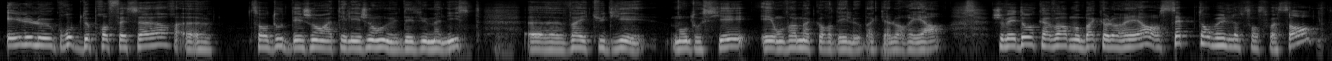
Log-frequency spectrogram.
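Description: An older French woman recalling her schooling and early adult life in an interview, telling it in a measured way in the present tense. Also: lowish voice, a little mellow. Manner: measured storytelling in the historic present. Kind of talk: oral history interview.

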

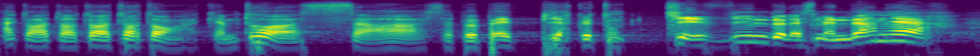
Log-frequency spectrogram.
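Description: A woman's voice: rumbling low, very animated, brisk, fairly bright tone, heavily acted. A teenage girl playing a sardonic, offhand best friend in a comic audio drama. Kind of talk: comic audio fiction acting.

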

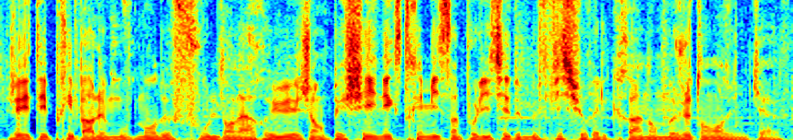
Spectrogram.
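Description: A man's voice: medium pitch, little pitch movement, quick pace, a little mellow, soft background music. A man giving a scripted reading of a historical account. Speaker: reader of a quoted testimony.

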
